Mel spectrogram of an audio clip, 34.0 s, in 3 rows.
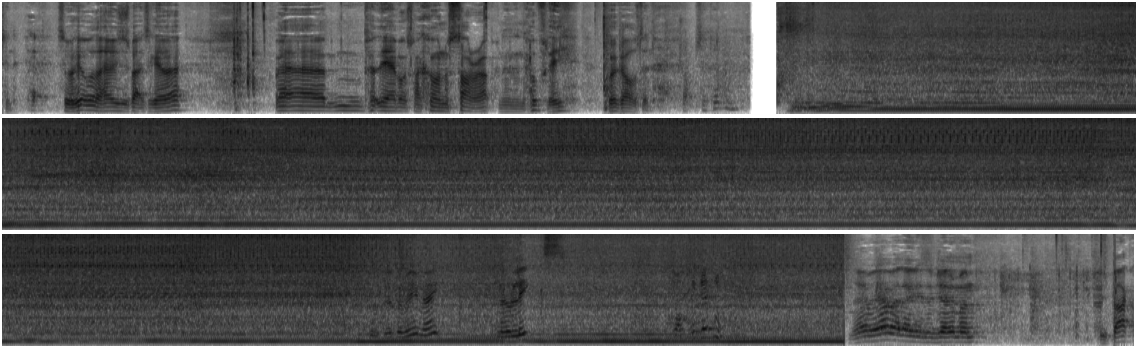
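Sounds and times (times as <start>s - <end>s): car engine idling: 9.0s - 31.1s.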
